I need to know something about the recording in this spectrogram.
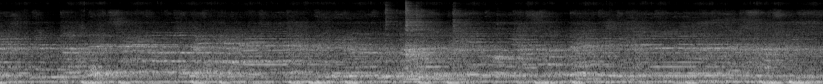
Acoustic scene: crowded indoor space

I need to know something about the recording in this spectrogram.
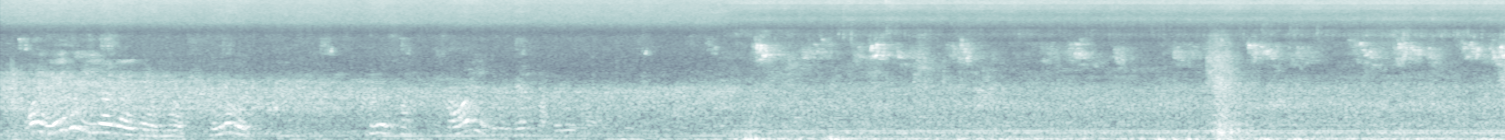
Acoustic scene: residential area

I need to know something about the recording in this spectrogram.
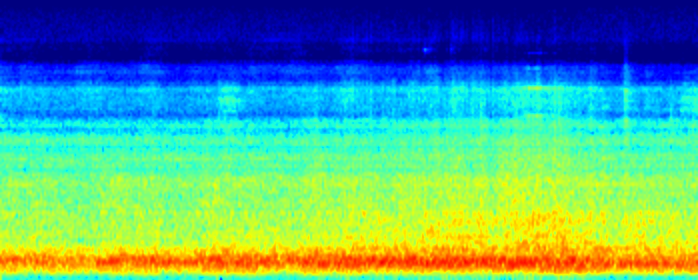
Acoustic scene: subway train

